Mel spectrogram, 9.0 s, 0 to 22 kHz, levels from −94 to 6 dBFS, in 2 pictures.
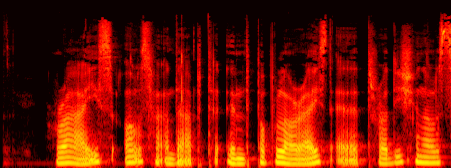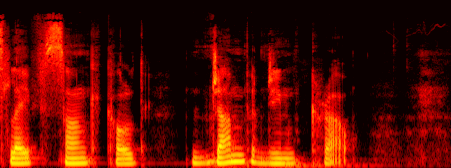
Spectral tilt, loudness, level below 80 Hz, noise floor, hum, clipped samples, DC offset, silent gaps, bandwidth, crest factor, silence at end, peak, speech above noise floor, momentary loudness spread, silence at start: -6 dB/octave; -27 LUFS; -58 dBFS; -65 dBFS; none; under 0.1%; under 0.1%; none; 15 kHz; 18 dB; 1.05 s; -10 dBFS; 40 dB; 10 LU; 0.55 s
